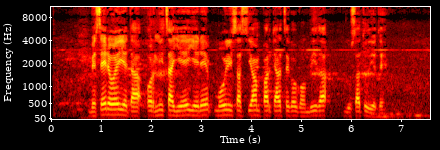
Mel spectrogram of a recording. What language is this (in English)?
Basque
